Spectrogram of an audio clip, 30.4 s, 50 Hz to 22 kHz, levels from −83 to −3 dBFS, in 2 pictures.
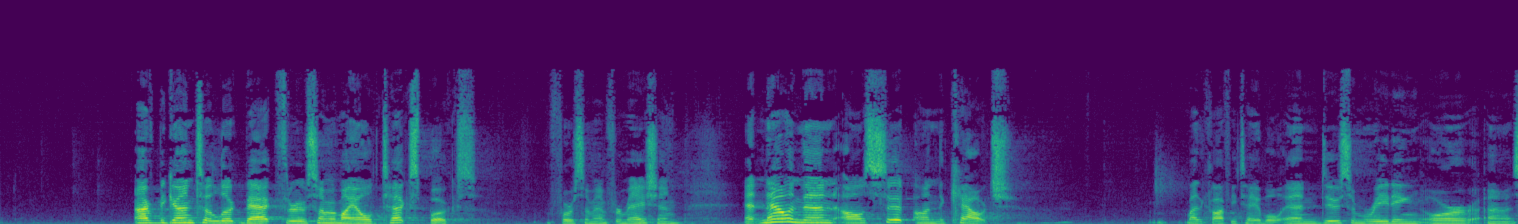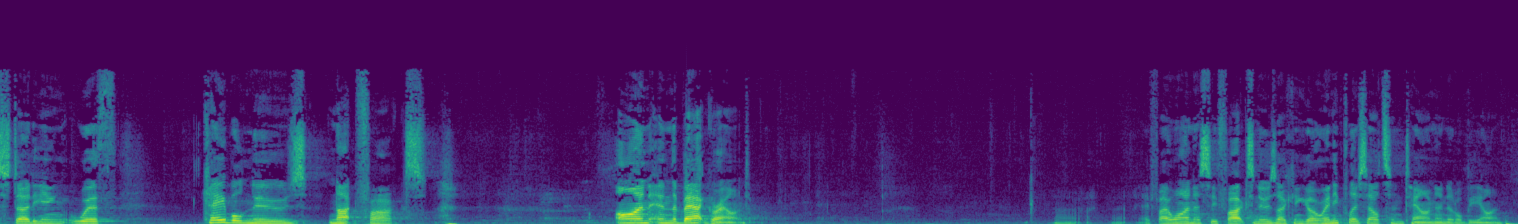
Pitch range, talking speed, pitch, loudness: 165-200 Hz, 125 wpm, 180 Hz, -19 LUFS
